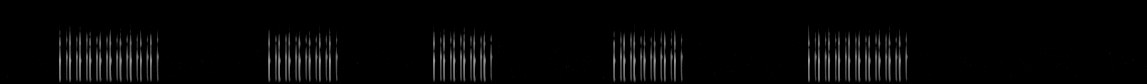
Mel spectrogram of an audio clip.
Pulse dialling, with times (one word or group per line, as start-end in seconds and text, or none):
0.6-1.6 0
2.7-3.4 7
4.3-4.9 6
6.1-6.8 7
8.1-9.1 0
